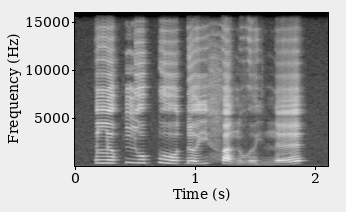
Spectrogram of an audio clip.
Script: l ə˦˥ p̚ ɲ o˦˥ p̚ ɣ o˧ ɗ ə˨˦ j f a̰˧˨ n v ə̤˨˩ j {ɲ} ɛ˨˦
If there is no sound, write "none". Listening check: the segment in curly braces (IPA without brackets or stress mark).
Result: n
